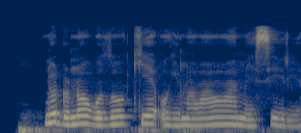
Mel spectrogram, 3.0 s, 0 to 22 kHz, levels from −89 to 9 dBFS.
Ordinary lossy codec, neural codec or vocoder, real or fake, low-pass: none; none; real; none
